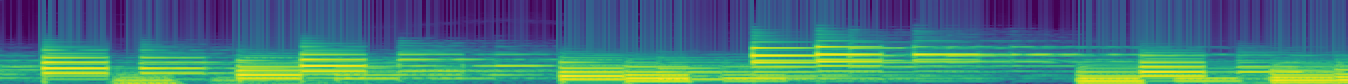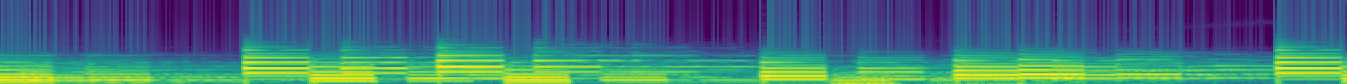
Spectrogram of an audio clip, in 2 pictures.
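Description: Deep techno: a synthesizer sequence of short plucked notes, about four a second, in phrases that repeat every couple of seconds. A deep bass note sounds under it near the start and again near the end, and a held higher chord rings out about three seconds in.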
